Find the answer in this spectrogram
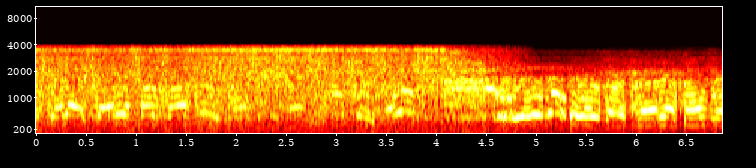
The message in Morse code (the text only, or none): none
